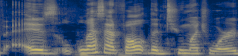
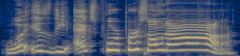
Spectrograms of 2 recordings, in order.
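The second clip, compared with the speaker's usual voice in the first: exasperated; 10 semitones higher, 7 dB louder than usual. Real, not acted. Exasperated loud question.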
